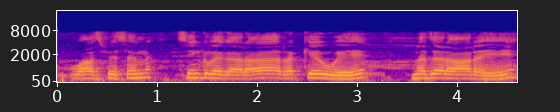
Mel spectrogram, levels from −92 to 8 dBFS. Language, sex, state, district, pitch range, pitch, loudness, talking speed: Hindi, male, Haryana, Charkhi Dadri, 170-195 Hz, 180 Hz, -13 LUFS, 115 wpm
